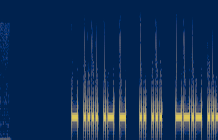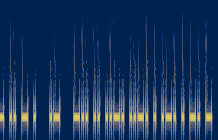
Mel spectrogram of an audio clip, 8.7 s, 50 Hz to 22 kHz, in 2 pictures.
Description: Morse code, heard as a keyed tone, about 32 wpm, 700 Hz. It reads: THAT IS QUITE A DIFFERENT
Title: Sentences from Top 1000 Words - Review Part 3 - 30wpm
